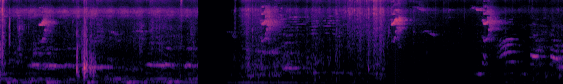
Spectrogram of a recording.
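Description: Faint outdoor background with a few short bird chirps and a sharp click about a second in; the sound drops out briefly about three seconds in.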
